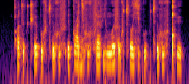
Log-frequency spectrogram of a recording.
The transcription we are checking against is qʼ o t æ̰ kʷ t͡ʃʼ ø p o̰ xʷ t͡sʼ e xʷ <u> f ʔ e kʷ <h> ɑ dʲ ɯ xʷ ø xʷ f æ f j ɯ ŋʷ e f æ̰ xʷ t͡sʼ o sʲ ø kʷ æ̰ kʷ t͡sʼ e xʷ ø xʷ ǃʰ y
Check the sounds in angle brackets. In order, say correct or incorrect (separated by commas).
incorrect, incorrect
